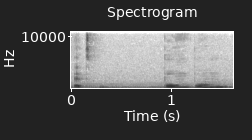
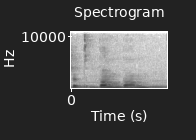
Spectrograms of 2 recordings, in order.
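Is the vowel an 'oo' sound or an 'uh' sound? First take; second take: oo; uh. First: The vowel is a long 'oo' sound. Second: The vowel is a short 'uh' sound. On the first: This is the Portuguese pronunciation. "If it is pronounced in Portuguese" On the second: This is the English pronunciation. "But in English"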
